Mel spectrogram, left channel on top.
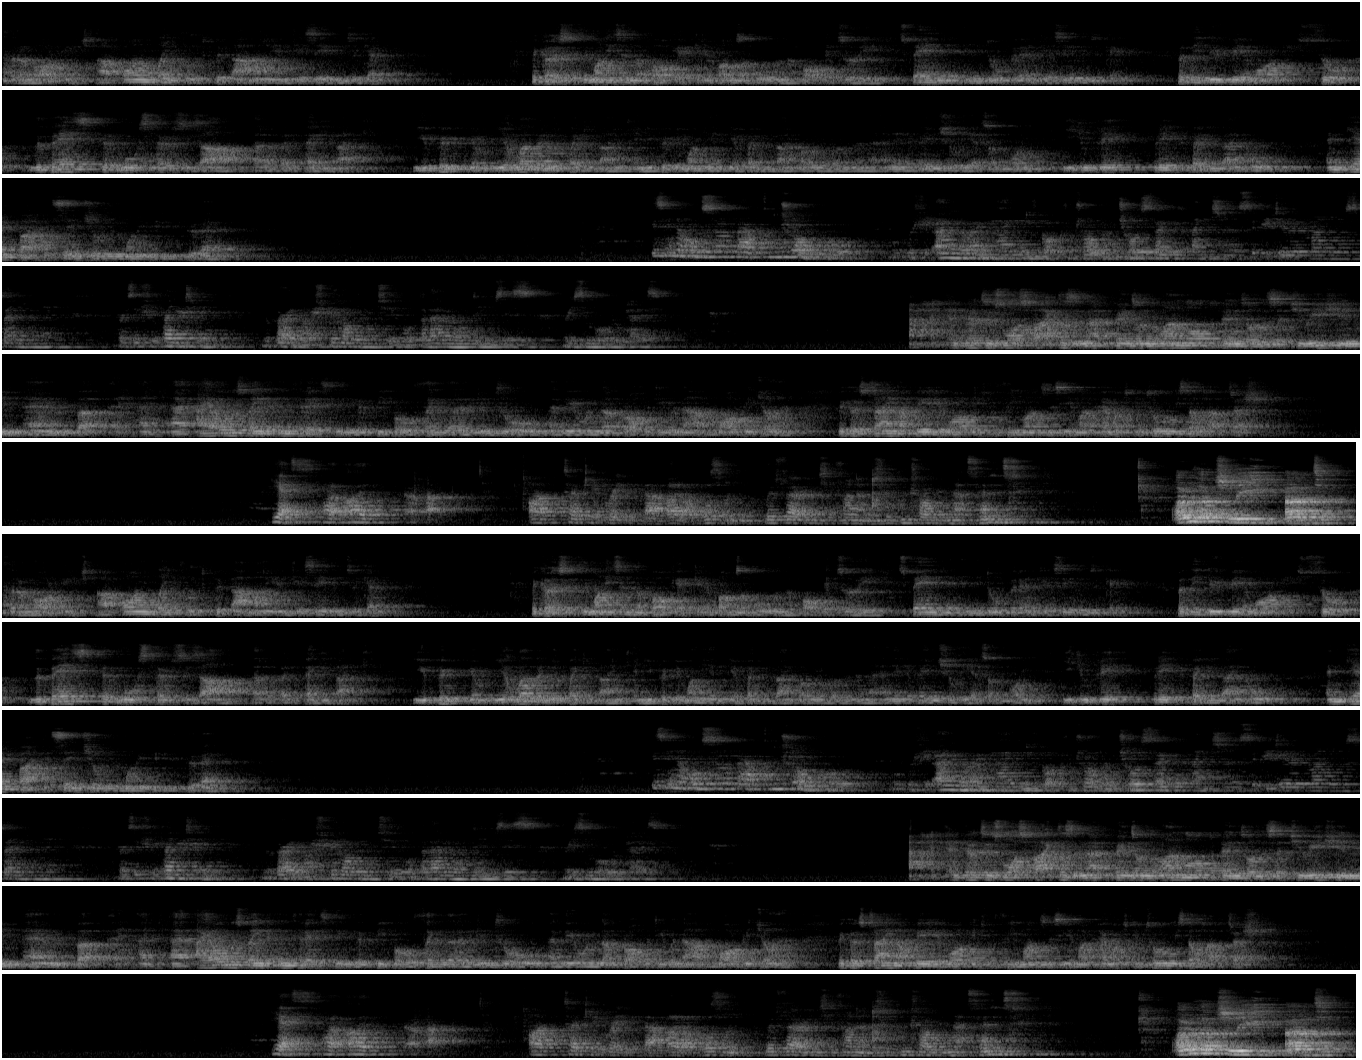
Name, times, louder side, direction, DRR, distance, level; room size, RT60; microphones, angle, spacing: voice 1, 0.0-3.8 5.3-11.3 11.8-13.6 13.8-17.1 17.7-23.9 24.2-24.7 25.1-26.4 26.8-29.3 49.8-66.9, right 1 dB, 35° right, -5 dB, 1.0 m, -36 dB
voice 2, 33.7-35.7 36.0-41.6 41.9-42.9 43.3-47.3 70.4-71.6 71.9-72.3 72.7-72.8 73.1-78.4, equal, 20° left, -5 dB, 1.0 m, -39 dB
voice 3, 79.3-81.1, equal, 70° left, -4 dB, 1.4 m, -25 dB
5.8 x 5.6 x 3.0 m, 1.5 s
head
